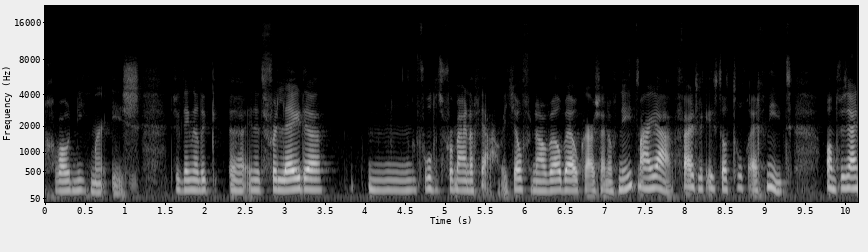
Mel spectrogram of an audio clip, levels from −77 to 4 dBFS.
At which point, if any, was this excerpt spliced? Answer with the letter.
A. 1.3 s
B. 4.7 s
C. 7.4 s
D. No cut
C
